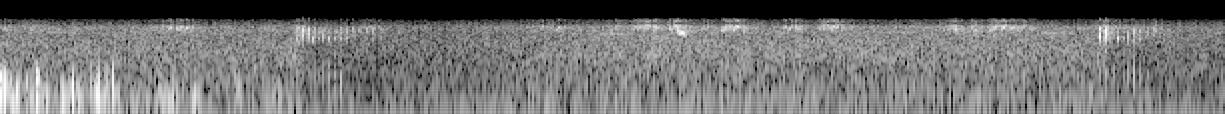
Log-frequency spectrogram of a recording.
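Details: Heavily pregnant alpaca napping in the afternoon: a brief low rattling snore, then quiet breathing with outdoor insect or bird chirps.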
